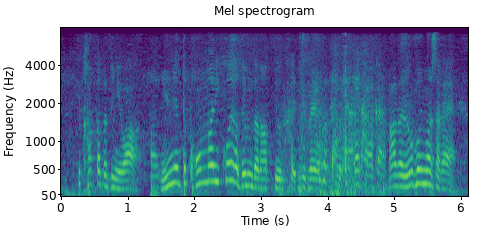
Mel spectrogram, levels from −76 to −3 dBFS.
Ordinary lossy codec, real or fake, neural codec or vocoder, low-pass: AAC, 32 kbps; fake; codec, 24 kHz, 0.9 kbps, WavTokenizer, medium speech release version 2; 7.2 kHz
